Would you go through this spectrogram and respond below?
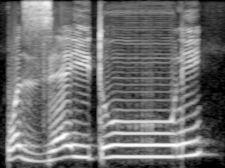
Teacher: واو سے پہلے پیش ہے تو واو حروف مدہ ہے، واو کو 1 سیکنڈ تک لمبا بھی کریں گے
